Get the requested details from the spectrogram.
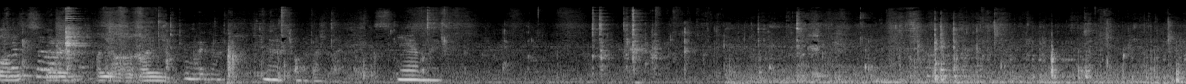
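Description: Chopsticks and spoons clink against bowls.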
